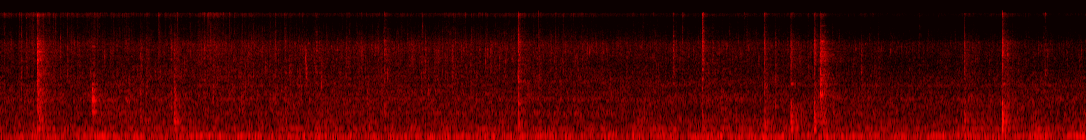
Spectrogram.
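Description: Chopped green chillies, browned onion and garlic sizzling in hot oil in a metal kadai, stirred with a perforated metal spatula. The spatula gives several sharp clinks against the pan.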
